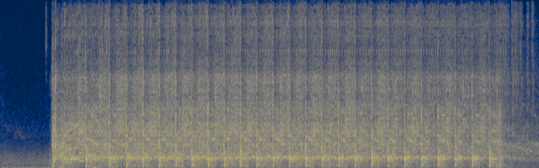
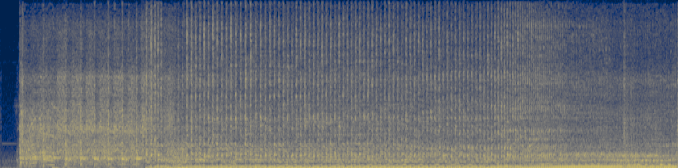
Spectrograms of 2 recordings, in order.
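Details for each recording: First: Turbo wagon on a new Microsquirt standalone harness, first start attempt: steady starter cranking about three beats a second, never catches; no spark because Microsquirt has no built-in coil driver, ignition output only logic level; crank no start. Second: Turbo wagon on a Microsquirt standalone harness, intercooler piping unfinished, no exhaust: catches instantly into a strong, lumpy idle, revs up cleanly and drops back; RPM and sensors reading good; normal revving.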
